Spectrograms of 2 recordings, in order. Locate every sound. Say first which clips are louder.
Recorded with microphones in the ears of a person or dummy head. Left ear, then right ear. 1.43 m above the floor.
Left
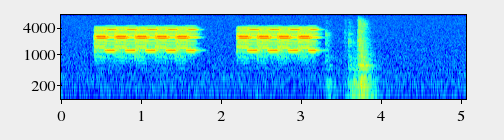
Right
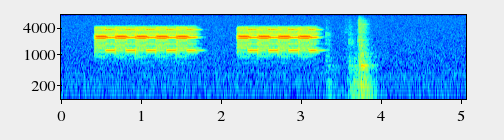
0.4 s dripping: right 1 dB; 45° left (ahead or behind), 2 m
3.3 s a microwave: even; 40° left (ahead or behind), 1.4 m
